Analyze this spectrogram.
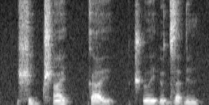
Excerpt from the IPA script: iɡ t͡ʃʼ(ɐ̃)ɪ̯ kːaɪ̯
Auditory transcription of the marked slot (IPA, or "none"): ã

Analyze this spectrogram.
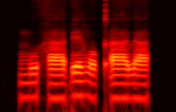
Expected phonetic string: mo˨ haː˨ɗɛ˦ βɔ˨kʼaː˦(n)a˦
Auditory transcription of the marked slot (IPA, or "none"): l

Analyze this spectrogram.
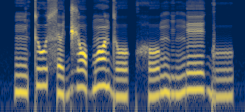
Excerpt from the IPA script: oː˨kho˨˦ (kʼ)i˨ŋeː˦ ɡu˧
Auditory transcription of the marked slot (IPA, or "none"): ŋ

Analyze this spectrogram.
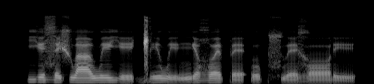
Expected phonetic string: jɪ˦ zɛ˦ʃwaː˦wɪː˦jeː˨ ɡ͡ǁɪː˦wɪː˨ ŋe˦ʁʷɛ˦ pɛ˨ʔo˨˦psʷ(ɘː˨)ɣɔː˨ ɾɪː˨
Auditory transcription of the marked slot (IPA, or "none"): ɛː˨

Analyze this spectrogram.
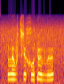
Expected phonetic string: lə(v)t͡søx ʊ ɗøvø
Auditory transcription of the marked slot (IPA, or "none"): v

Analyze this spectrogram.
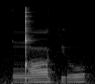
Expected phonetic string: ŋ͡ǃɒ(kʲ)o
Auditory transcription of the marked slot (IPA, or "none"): kʲ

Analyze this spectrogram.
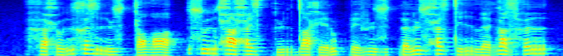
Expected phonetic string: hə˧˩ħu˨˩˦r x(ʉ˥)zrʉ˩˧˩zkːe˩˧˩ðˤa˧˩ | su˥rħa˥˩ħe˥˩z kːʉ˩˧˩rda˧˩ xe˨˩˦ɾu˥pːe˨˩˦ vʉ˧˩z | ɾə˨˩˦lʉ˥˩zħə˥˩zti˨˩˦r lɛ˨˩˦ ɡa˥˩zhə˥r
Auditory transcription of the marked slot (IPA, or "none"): ə˥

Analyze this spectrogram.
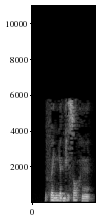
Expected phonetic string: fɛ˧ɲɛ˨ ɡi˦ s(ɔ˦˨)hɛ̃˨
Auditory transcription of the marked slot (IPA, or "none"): ɔ˧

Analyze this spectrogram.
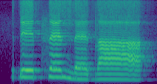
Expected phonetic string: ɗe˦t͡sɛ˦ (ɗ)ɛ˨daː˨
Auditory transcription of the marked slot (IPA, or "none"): n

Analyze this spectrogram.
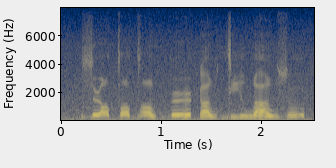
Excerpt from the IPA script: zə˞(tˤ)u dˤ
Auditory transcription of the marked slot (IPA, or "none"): tˤ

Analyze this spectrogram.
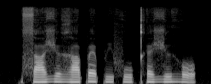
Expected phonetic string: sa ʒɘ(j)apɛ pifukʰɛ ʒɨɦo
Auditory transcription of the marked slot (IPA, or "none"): ɣ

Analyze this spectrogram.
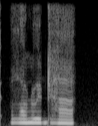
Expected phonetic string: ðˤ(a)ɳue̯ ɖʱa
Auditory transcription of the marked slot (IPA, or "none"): ə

